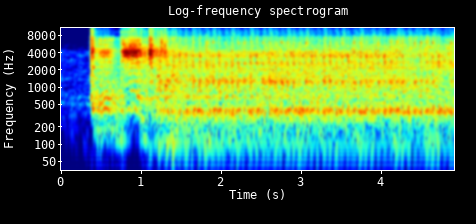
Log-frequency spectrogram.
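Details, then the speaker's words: Swaraj FE tractor diesel after tappet (valve clearance) setting, loose tappet being the cause of earlier tar-tar ticking; starts promptly into an even, steady clatter with no ticking standing out; firing changed, runs healthy. "देख सकते हैं दोस्तों इसका पूरा firing change हो गया मैंने तो उसकी आवाज़ थी जो पहले उसमें टर-टर की आवाज़ थी ना वो बिल्कुल गायब"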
